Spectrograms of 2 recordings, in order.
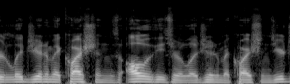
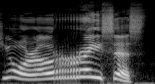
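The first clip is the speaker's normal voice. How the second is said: mock accuser; 6 dB louder, much slower than usual. Mocking critics' stock accusation.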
